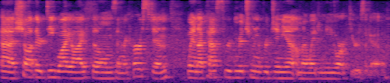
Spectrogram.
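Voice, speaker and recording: A woman talks at a fairly quick pace at medium pitch with ordinary pitch variation. Noticeable background noise is present. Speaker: stage performer. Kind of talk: reading a prepared speech to a live audience.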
